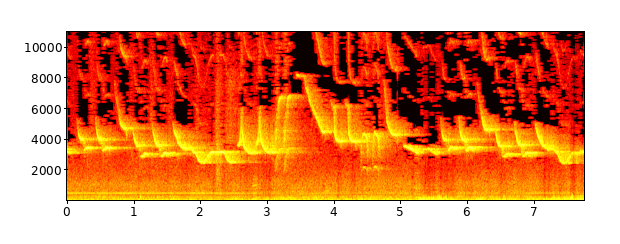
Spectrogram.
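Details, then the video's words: Chestnut-bellied seed finch, a black male that took second place at a singing tournament in Florianópolis, Brazil, on 11 December 2011. It gives a fast run of clear whistled notes, each sliding downward, repeated in phrases, over a steady low hum. "GUARA 2º LUGAR FLORIANOPOLIS PRETO COM REPETIÇAO TORNEIO 11-12-2011"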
